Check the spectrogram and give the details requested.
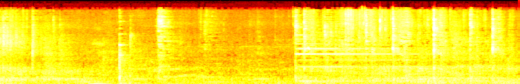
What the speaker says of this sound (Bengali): বড়িগুলোকে আগে আমি ভেজে নিচ্ছি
